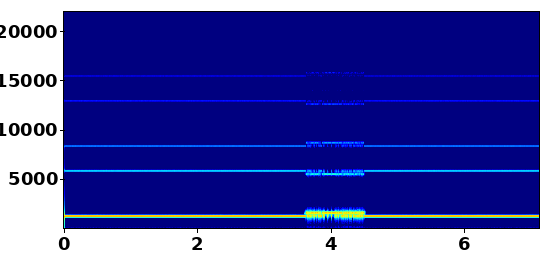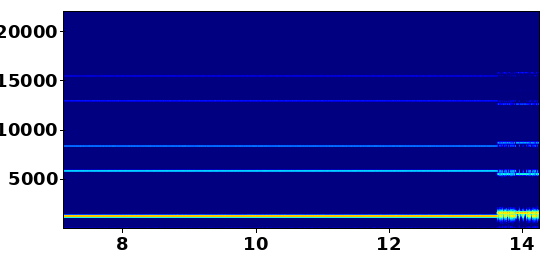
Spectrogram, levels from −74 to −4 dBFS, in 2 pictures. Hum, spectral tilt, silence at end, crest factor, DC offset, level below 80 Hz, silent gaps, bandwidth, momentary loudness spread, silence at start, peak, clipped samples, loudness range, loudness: none; 3.5 dB/octave; 0 s; 6 dB; under 0.1%; -84 dBFS; none; 16 kHz; 0 LU; 0 s; -20 dBFS; under 0.1%; 0 LU; -26 LUFS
